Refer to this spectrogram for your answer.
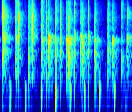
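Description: Audience applause: a steady, rhythmic run of sharp hand claps, roughly five per second, moderately loud and evenly spaced, with no one talking over it.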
